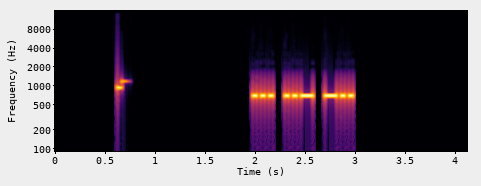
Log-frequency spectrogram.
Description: Morse code, heard as a keyed tone, about 30 wpm, 700 Hz. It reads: SUD
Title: Three Challenging Letter-Number Combinations 30wpm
